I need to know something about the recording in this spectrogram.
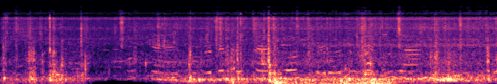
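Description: Water hissing from a hose nozzle over a celery-packing table, with clicks and rustles of celery stalks and plastic sleeves being handled, and faint voices of workers nearby. A low rumble comes in about three seconds in and lasts a couple of seconds.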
